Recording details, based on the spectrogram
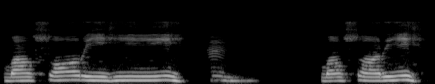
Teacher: Yang panjang tu hi. Kalau sambung hi 2 tapi bila berhenti ri tu pendek.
